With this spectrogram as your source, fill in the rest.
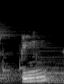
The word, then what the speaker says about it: PNG: PNG, pronounced as ping portable network graphic, is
